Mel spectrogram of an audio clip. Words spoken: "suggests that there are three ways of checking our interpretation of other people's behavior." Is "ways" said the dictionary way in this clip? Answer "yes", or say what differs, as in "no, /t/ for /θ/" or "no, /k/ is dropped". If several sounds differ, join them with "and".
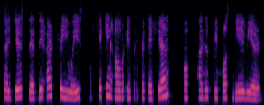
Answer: no, /s/ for /z/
